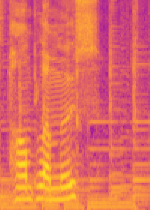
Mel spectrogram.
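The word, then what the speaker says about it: pamplemousse: The French word for grapefruit is pomplamus. It's how you actually are supposed to say it, but it really is it's spelled pample moose, you know.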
